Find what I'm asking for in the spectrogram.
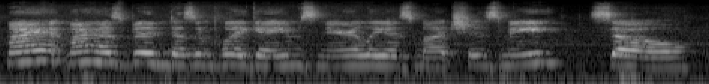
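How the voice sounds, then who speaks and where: Playing a game on a livestream, a young woman talks casually in a fairly high voice. Her intonation is fairly even and her pace slow. Faint background noise and a distant-sounding mic color the recording.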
